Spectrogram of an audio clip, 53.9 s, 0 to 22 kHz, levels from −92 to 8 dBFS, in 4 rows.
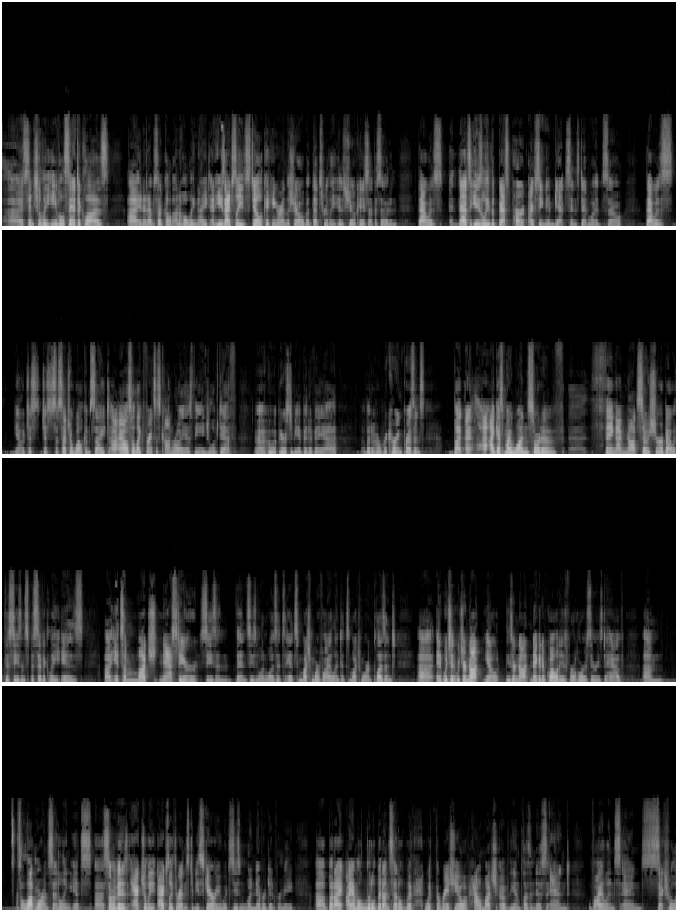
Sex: male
